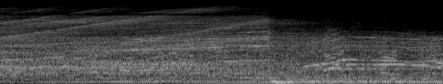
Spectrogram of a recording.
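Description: Electronic dance music from a DJ set: a rising sweep builds through the first part, then a heavy bass comes in a little under three seconds in as the track drops.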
